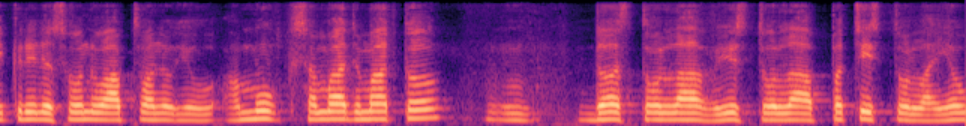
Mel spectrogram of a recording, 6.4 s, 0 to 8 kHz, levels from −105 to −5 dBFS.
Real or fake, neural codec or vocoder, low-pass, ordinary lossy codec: fake; codec, 16 kHz, 1.1 kbps, Voila-Tokenizer; 7.2 kHz; AAC, 48 kbps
